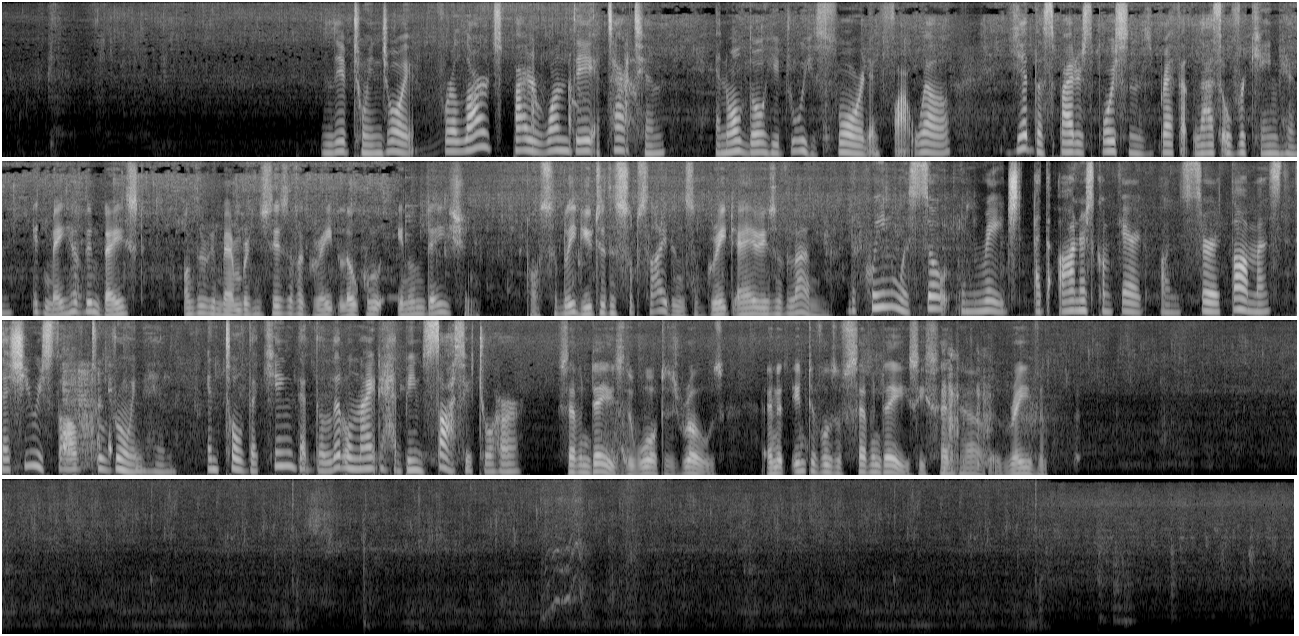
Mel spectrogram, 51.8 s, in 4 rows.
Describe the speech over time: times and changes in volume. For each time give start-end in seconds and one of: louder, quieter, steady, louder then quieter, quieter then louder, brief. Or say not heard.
3.2-36.4 steady.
